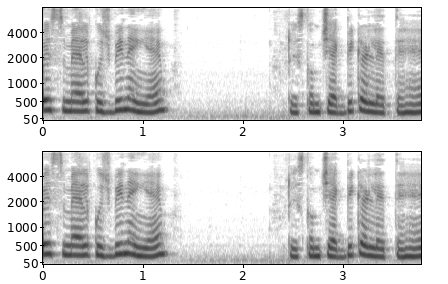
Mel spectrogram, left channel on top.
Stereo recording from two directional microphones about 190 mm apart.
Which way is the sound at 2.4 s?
20° right (ahead or behind).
